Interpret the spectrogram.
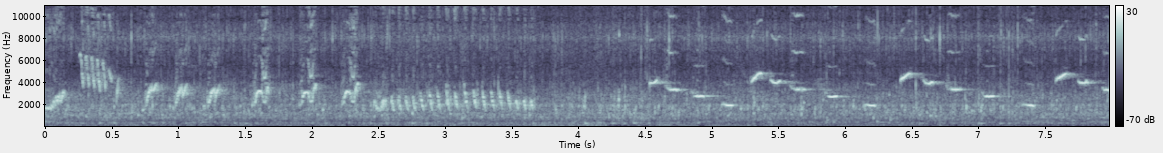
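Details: Greater green leafbird master training song showing its isian: upslurred chirps, a long rapid buzzy trill, then a sequence of high downslurred whistles repeated about twice a second.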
